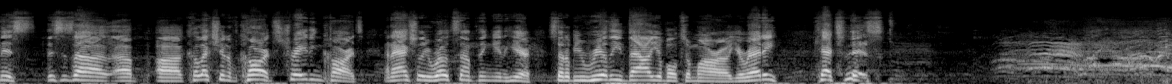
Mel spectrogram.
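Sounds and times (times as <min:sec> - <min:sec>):
speech: 0:00.0 - 0:09.0
crowd clamoring: 0:09.9 - 0:11.7.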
